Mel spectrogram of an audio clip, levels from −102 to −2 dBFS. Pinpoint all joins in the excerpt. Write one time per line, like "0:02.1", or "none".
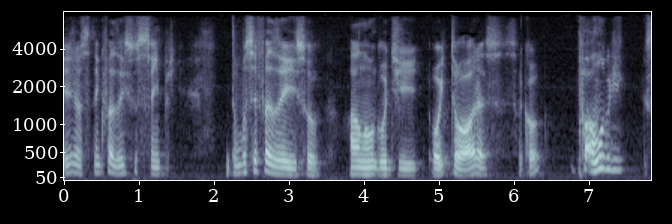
none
